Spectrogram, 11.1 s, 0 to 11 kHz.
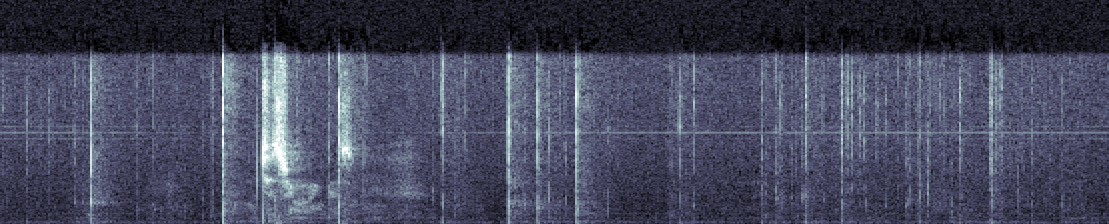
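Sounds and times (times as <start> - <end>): laptop keyboard clicks: 0.2 - 1.5, 2.1 - 2.4, 4.4 - 6.1, 6.7 - 7.0, 7.6 - 10.7
whispered mutter: 2.5 - 3.8.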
